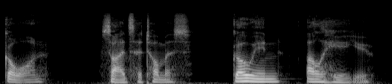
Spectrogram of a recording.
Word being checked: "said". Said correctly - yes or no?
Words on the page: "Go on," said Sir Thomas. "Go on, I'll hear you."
no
